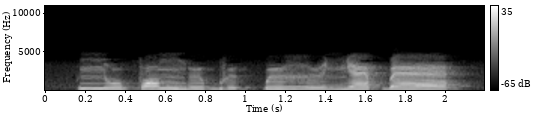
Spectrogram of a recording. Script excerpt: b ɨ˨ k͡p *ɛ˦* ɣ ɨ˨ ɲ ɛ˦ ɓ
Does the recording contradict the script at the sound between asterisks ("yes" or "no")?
yes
